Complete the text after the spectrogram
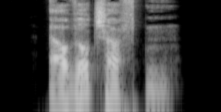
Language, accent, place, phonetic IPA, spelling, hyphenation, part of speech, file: German, Germany, Berlin, [ʔɛʁˈvɪʁtʃaftn̩], erwirtschaften, er‧wirt‧schaf‧ten, verb, De-erwirtschaften.ogg
- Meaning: 1. to earn 2. to generate (a profit)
